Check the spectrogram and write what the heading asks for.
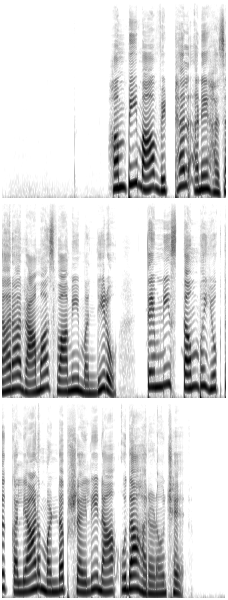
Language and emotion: Gujarati, neutral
